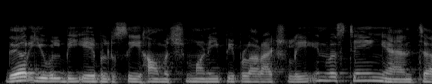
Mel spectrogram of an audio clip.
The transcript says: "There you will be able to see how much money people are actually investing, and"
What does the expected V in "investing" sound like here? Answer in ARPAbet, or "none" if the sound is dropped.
V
